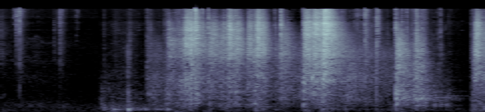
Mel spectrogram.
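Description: Aluminium foil rustles and crinkles close by.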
